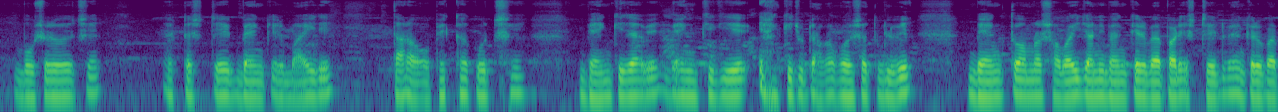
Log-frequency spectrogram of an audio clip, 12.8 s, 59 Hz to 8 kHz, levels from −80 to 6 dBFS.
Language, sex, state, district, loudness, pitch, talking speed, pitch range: Bengali, male, West Bengal, Jhargram, -19 LUFS, 120 Hz, 125 wpm, 115-125 Hz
